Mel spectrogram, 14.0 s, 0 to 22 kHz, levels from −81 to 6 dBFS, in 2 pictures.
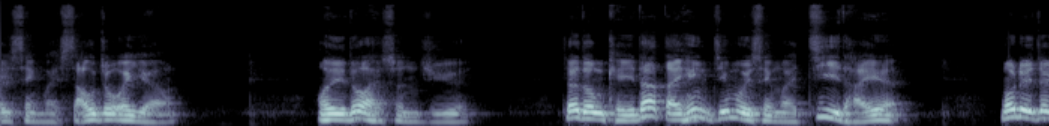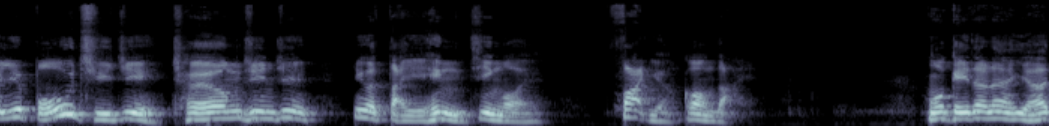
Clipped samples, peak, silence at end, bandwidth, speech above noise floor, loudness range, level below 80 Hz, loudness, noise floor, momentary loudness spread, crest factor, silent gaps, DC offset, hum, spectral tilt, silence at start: under 0.1%; -8 dBFS; 0 s; 19 kHz; 51 dB; 4 LU; -66 dBFS; -21 LUFS; -72 dBFS; 14 LU; 14 dB; none; under 0.1%; none; -7 dB/octave; 0 s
